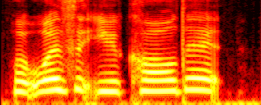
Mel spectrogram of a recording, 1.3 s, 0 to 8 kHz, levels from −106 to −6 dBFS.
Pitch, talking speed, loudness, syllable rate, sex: 285 Hz, 275 wpm, -16 LUFS, 6.7 syllables/s, female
